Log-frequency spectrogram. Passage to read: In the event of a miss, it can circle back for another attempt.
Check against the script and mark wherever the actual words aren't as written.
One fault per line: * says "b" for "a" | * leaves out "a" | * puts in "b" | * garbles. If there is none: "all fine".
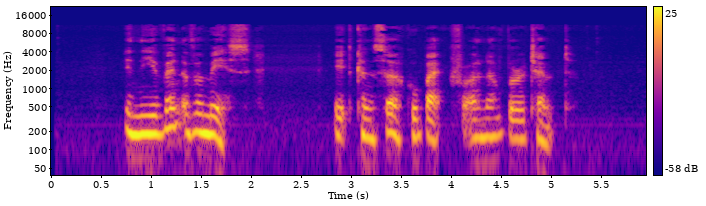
all fine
